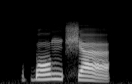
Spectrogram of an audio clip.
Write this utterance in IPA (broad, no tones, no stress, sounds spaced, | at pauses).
ɓ ɔ ŋ ʃ a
